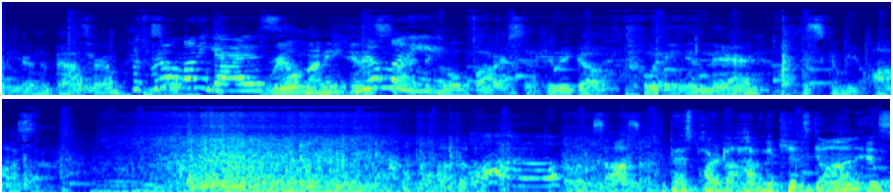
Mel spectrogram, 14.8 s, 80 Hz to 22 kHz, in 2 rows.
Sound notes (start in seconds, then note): 8.5 balls rustling; 10.7 laughing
